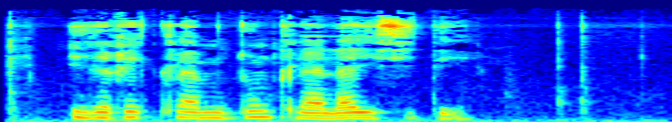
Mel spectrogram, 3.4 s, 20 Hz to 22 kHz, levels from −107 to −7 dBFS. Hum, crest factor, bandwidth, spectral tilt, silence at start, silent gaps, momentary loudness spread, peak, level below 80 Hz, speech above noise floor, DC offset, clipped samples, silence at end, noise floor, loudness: none; 26 dB; 16.5 kHz; -2.5 dB/octave; 0.05 s; none; 19 LU; -6 dBFS; -64 dBFS; 25 dB; under 0.1%; under 0.1%; 1 s; -56 dBFS; -28 LUFS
